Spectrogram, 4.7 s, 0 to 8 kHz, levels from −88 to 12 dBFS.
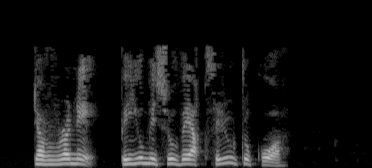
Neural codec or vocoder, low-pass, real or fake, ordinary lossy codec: none; 7.2 kHz; real; MP3, 24 kbps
